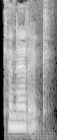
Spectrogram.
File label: "kinetic", American; AmericanBritish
